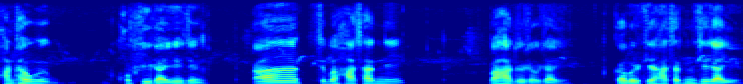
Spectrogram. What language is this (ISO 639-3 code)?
brx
